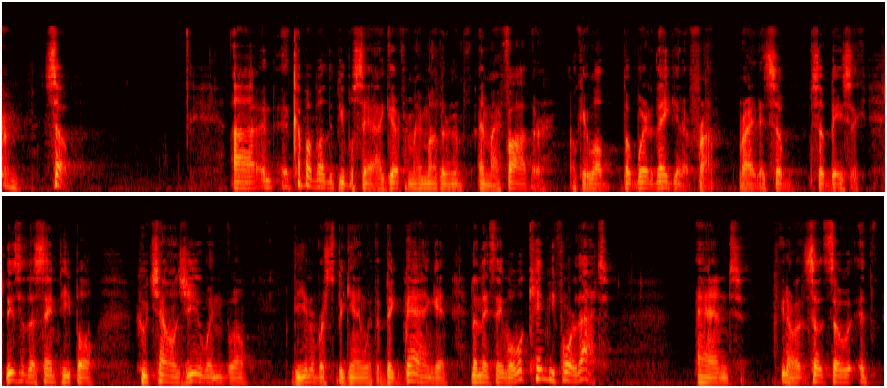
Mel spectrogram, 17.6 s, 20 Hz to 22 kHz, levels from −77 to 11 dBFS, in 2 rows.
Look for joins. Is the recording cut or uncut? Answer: cut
